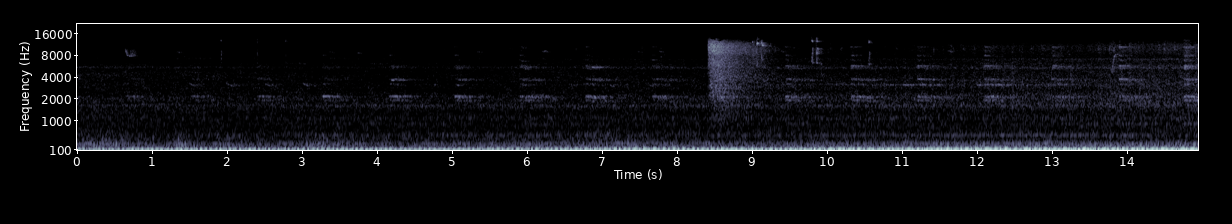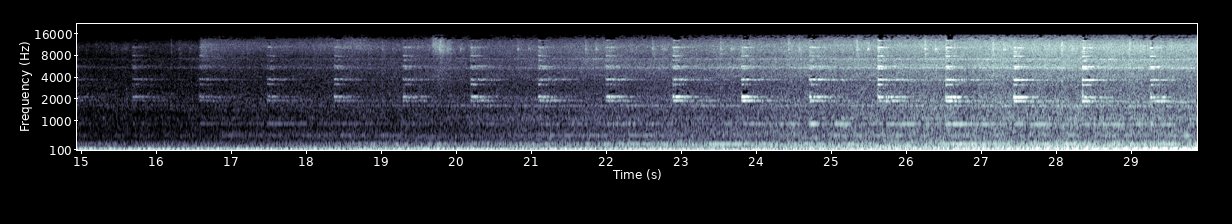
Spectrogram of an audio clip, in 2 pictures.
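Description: Amtrak passenger train behind a GE Genesis diesel locomotive approaching: a low engine and rail rumble grows steadily louder and is loudest near the end as the locomotive draws alongside. A bell rings about twice a second throughout.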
